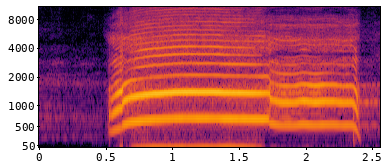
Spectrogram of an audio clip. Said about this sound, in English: You know how you go to those theme parks and fairs and stuff, and when they're on the roller coaster and you hear the screams?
